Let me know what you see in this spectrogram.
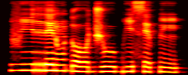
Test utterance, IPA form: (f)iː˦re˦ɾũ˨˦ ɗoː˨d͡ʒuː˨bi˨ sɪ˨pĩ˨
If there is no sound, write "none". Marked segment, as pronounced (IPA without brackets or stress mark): v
